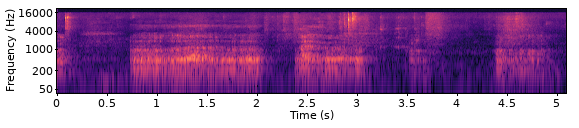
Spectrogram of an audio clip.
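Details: Presa Canario at a kennel, growling during a morning exercise session: low, rough, sustained growls in bursts of about a second with short pauses between, a brief quieter growl in the middle.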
